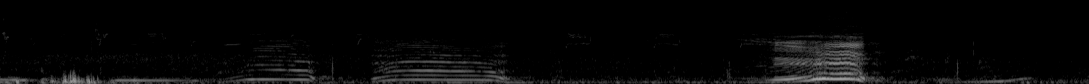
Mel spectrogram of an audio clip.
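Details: Hereford steers in a group of 56, lowing in drawn-out moos with bending pitch, several calls spaced through the recording, one louder and harsher near the end, over low background noise.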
